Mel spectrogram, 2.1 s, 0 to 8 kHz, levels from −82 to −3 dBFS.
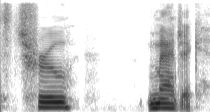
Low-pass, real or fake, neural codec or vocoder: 7.2 kHz; real; none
